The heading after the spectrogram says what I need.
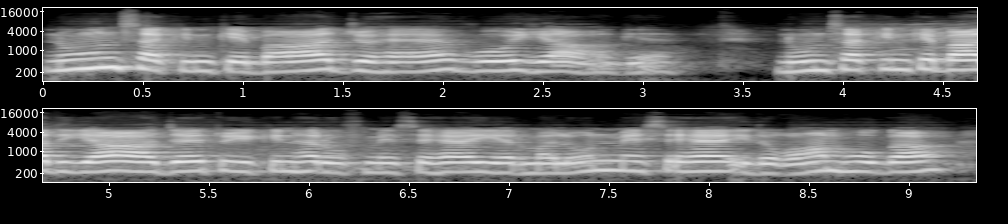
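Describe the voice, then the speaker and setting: A woman leads a tajweed lesson at a slow, deliberate pace, laying out each rule step by step between drawn-out recitations. Her voice sits a little high. The recording is muffled and lo-fi. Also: level tone. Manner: patient, explains rules step by step, recites verses slowly. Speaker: Quran recitation teacher.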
